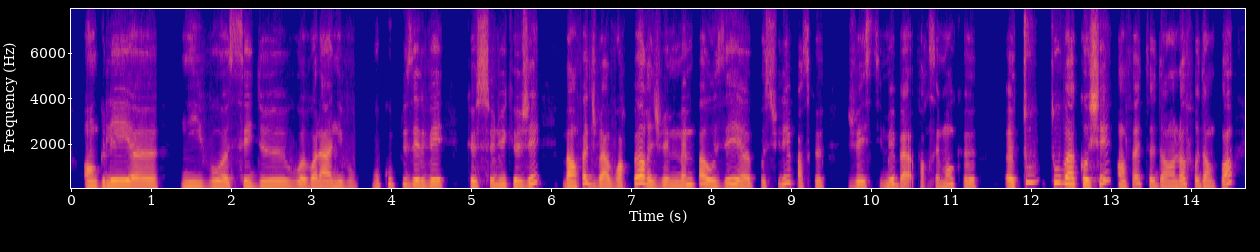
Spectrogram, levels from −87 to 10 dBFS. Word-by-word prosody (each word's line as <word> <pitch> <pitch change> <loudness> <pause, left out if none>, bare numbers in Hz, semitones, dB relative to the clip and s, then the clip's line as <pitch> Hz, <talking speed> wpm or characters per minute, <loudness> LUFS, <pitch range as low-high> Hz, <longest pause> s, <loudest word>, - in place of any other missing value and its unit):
anglais, 195 +3 +4
heu, 165 -2 +3 0.3
niveau, 185 +2 -1
heu, 170 - +3
C2 195 +4 -1
ou 180 -4 -1
heu, - - +4
voilà 175 +4 +1
un 175 - +2
niveau 175 -1 -5 0.2
beaucoup 200 +4 -7
plus 225 0 -6
élevé 220 +1 +2 0.2
que 195 -2 +2
celui 210 +4 -2
que 200 -3 +1
j'ai. 255 - -1 0.2
Bah, 165 -3 +6
en - - 0
fait, 280 +3 0
je - - -8
vais - - +4
avoir 150 0 0
peur 290 -1 +6
et 190 - +2
je 150 - -8
vais 155 0 0
même 195 +8 0
pas - - +2
oser, 220 +2 +2
heu, 175 -2 0
postuler 215 - -5
parce 170 - -7
que 170 -2 -6 0.3
je 155 - -17
vais 180 0 +2
estimer, 185 +6 -2
bah, - - 0
forcément 180 +5 -5
que, 155 -8 -3 0.4
heu, 160 -1 +5
tout 330 +1 -1
tout 305 -1 +2
va 255 -3 +6
cocher 235 - +2
en 185 - -1
fait, 215 - -6
heu, 205 - 0
dans 170 -2 -2
l'offre 215 +1 -2
d'emploi, 185 - -1
195 Hz, 210 wpm, -21 LUFS, 170-220 Hz, 0.4 s, Bah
